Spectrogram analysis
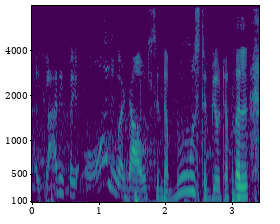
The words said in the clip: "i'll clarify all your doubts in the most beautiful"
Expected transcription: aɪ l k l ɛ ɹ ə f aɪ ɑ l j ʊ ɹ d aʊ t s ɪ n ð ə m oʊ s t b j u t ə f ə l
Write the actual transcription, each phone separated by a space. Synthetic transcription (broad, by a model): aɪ l k l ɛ ɹ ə f aɪ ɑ l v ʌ ɹ d aʊ t s ɪ n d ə m oʊ s t b j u t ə f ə l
